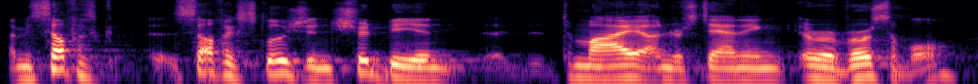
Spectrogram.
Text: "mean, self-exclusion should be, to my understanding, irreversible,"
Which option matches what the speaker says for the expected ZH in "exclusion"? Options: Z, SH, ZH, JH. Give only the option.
ZH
